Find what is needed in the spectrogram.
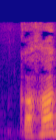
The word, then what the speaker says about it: केहो: तुम कहा तरण हार। – पौड़ी साव केहो तेरा वास है केहो उच्चारण करना है केहो नहीं कह देना के ला हाहे होड़ा ला के साव केहो तेरा वास है।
